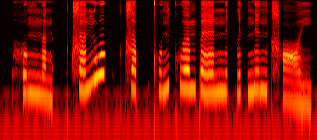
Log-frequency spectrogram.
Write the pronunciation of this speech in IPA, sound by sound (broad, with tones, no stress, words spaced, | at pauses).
hʊ˨ŋn̪ɐ˨˩n | t͡sɐ˨˥n wʊ˥k̚ ʊ˨˥k̚t͡sɐ˥p̚ | kʷʰɪ˨˥ŋkʷʰœː˧mpɛː˨˧n n̪ɪ˨k̚lɪ˨k̚ n̪ɪ˧ŋt͡sʰɔː˨˩j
